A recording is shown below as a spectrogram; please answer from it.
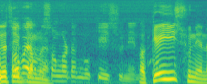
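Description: Only speech: a man talking in Nepali, close to the microphone.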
